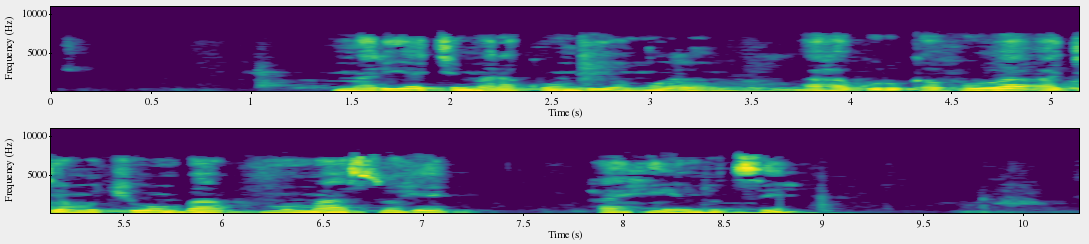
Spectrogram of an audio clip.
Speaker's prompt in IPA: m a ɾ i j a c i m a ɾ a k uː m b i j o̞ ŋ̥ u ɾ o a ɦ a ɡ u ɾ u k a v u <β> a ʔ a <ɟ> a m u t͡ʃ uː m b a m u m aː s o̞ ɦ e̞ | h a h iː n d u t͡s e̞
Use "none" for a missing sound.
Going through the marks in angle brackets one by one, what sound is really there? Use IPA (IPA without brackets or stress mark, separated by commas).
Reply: β, ɟ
